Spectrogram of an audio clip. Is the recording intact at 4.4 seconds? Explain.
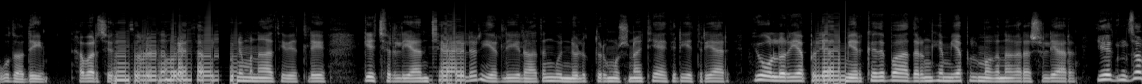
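No. From 4.29 to 4.65 s there is robotic sound from repeated short buffers: a rigid metallic buzz at 200 Hz, likely from a 5 ms stretch being looped over most of that span. The steady pitch, rather than silence or a click, sets it apart from a dropout.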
